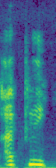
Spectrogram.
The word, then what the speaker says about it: acne: but I know, but the pronunciation is acne in English. yes, yes, pronunciation is acne, exactly. I know in France acne where she is, but in English you have acne.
